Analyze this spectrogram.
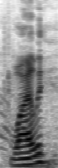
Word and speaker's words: Willey: Wy. Yep. That's okay. Great. Yes. Like the coyote.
